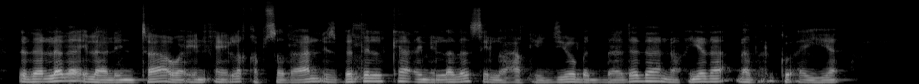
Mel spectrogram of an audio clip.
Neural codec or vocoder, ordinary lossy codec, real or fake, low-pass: codec, 44.1 kHz, 7.8 kbps, DAC; none; fake; none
